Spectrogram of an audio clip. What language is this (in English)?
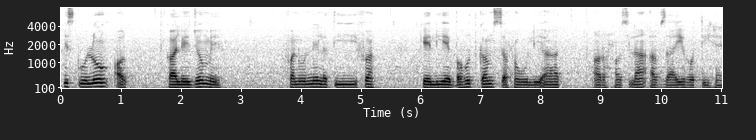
Urdu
